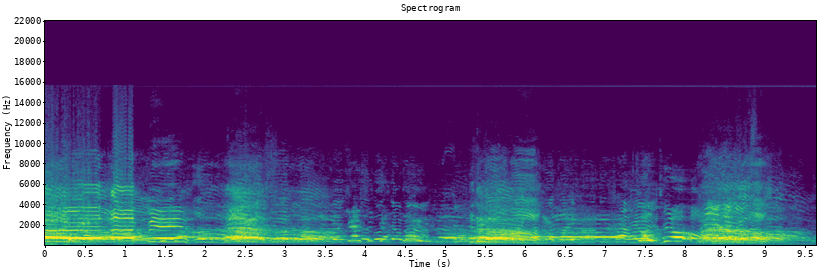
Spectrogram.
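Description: A large crowd at an Islamic religious sermon gathering shouts slogans in unison, loud repeated bursts of many voices chanting together in a strong rhythmic call pattern.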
